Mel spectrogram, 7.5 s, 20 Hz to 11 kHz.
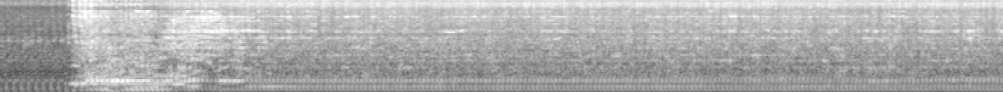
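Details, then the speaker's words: Honda HS724 snowblower engine set to fast throttle, tach reading about 3610–3620 rpm (spec 3600 ±150); picks up quickly then settles into a steady, even drone with no hunting or surging, normal fast throttle. "See, I can bump that up. What was it, 3610, 3620? I can bump that up a little bit more if I want to."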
